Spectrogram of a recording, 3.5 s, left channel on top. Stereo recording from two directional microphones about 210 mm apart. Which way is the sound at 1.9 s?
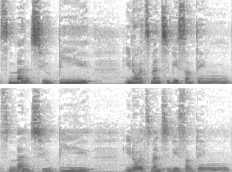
45° left (ahead or behind).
